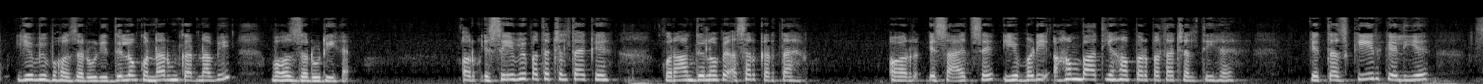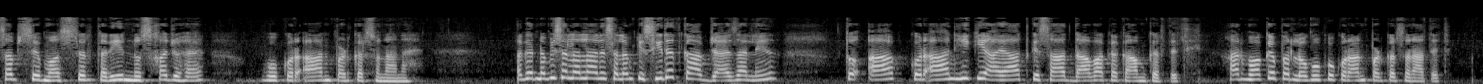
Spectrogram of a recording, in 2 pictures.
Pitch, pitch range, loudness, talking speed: 200 Hz, 185-225 Hz, -16 LUFS, 185 wpm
